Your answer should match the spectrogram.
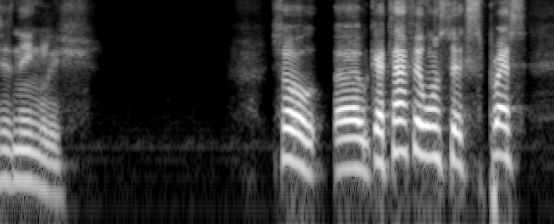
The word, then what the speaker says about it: Getafe: I want to pronounce it right. Getafe. CF. Likewise, I think it's a Sanji. Getafe. Getafe. Like you're sneezing.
